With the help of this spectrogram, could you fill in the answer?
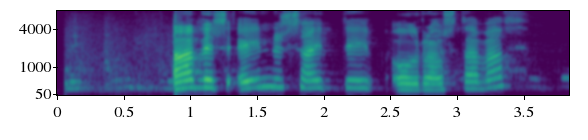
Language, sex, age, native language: Icelandic, female, 60-69, Icelandic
